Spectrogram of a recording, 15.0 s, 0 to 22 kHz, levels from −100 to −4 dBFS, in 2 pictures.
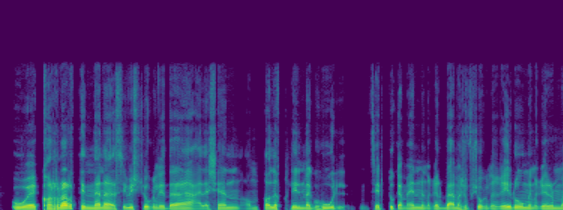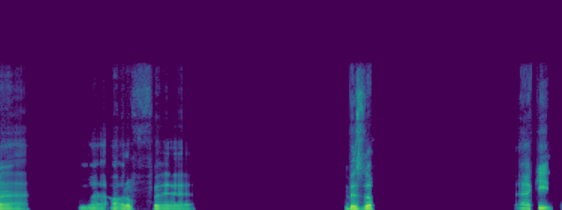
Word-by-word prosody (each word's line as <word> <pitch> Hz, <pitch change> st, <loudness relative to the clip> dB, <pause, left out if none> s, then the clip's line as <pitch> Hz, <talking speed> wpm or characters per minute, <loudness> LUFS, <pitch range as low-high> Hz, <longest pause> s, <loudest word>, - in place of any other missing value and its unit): وقررت 145 Hz, +8 st, +5 dB
إن 130 Hz, -2 st, +4 dB
أنا 145 Hz, -2 st, +5 dB
أسيب 130 Hz, +4 st, -3 dB
الشغل 130 Hz, -4 st, -1 dB
ده؛ -, -, -1 dB, 0.2 s
علشان 135 Hz, +4 st, -4 dB
أنطلق 135 Hz, +7 st, -1 dB
للمجهول، 115 Hz, -1 st, -1 dB, 0.3 s
سِبته 125 Hz, 0 st, -3 dB
كمان 115 Hz, +5 st, -2 dB
من 115 Hz, -4 st, -4 dB
غير 110 Hz, +2 st, -3 dB
بقى 120 Hz, -1 st, +2 dB
ما 115 Hz, -, -1 dB
أشوف 115 Hz, +1 st, -8 dB
شغل 110 Hz, -4 st, -3 dB
غيره، 130 Hz, +8 st, +2 dB
من 115 Hz, -6 st, -1 dB
غير 110 Hz, +3 st, 0 dB
ما 100 Hz, -5 st, -5 dB, 0.7 s
ما 95 Hz, -4 st, -13 dB
أعرف 105 Hz, -1 st, -5 dB, 2.8 s
بالضبط. 110 Hz, -1 st, +1 dB, 1.9 s
أكيد. 115 Hz, -1 st, -5 dB
115 Hz, 100 wpm, -23 LUFS, 110-130 Hz, 2.8 s, وقررت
